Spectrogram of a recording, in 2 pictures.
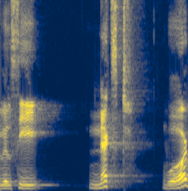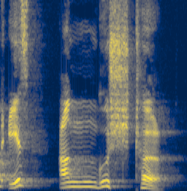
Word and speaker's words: Angushta: Then you will see next word is Angushta. Angushta. So this is a sh sound, not s. That's why there is s and h. So Angushta, and it is a th. So you have to slide the tongue over your hard palate. So that will be exact sound like th.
